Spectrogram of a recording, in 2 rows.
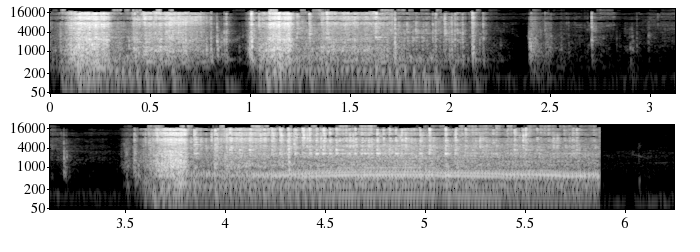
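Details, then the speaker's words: Ryobi BP42 backpack blower just after fitting a new replacement carburetor kit, fuel lines, filters and primer bulb: catches in bursts and stalls, then surges up and down before cutting out; runs rough and bogs, likely needing carburetor adjustment. "as you saw it wasn't really running too smoothly there so i think it's going to need to have the carburetor adjusted"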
